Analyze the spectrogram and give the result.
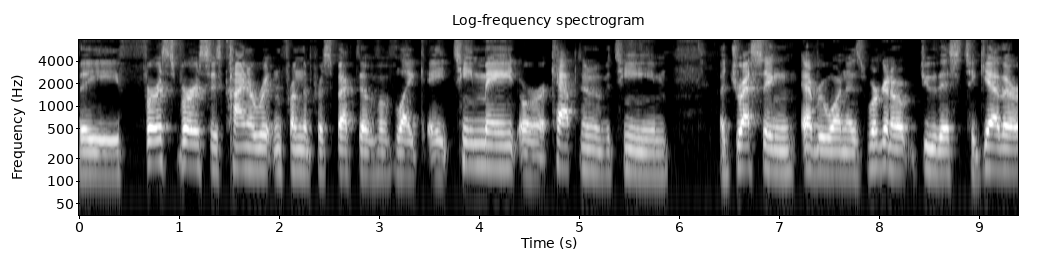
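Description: Here is an ordinary speaking voice from a man with an American accent and a medium pitch. He keeps a moderate pace and fairly even intonation. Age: 30s. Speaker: punk rock musician. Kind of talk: casual interview.

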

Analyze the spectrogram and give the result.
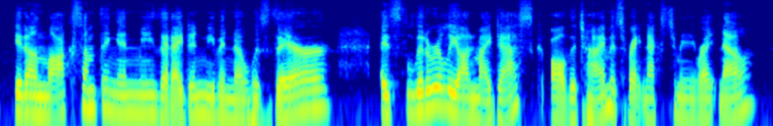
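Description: At a moderate pace, a woman with an American accent speaks at a very deep, low pitch with ordinary pitch variation against a quiet background. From US Northeast (Cambridge, Massachusetts). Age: 50s. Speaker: podcast host and writer. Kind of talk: casual interview. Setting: remote call.

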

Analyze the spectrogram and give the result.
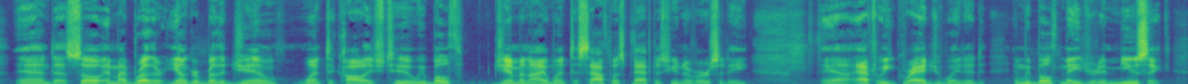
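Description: A man with a Midwestern American accent speaks with a fairly low pitch and ordinary pitch variation. The recording is very clean, with a silent background. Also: moderate pace. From Missouri, Kansas City area. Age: 70s. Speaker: retired pastor. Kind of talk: casual interview chat.

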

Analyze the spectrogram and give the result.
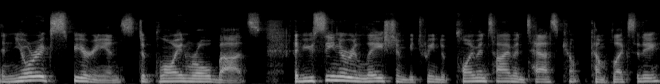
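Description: A man speaks in a plain, everyday voice. His medium pitch carries lively intonation. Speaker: tech show host. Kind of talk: live webinar hosting. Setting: video call.

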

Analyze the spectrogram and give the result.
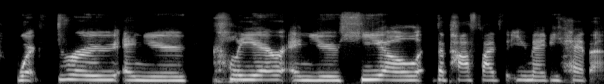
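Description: Flat, monotone intonation comes with a New Zealand accent in a dry, close sound with no echo. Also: woman. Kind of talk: casual interview chat. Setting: remote recording.

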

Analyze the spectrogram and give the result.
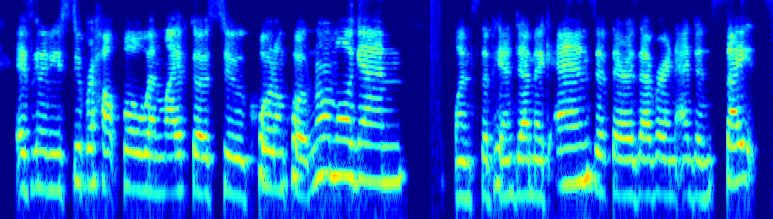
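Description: In a plain, everyday voice, a woman speaks at medium pitch and a moderate pace with fairly even intonation. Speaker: podcast host and life coach. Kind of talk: casual interview chat.

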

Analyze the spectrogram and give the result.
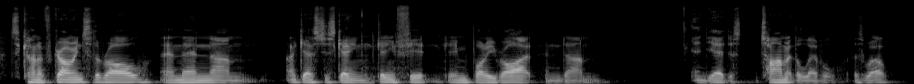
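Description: With an Australian accent, a man talks at a moderate pace in a monotone, flat intonation on a very clean recording with a silent background. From country Victoria, Shepparton. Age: 20s. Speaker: Australian rules footballer. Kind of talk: casual interview.

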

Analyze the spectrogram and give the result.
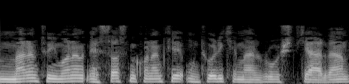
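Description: Fairly quick, fairly even speech from a man at a medium pitch. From Iran. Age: 20s. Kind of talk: testimony. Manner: casual, halting.

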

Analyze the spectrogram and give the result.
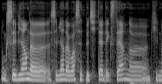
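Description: At a moderate pace, a woman talks in an unremarkable speaking voice with fairly low pitch and fairly even intonation. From Réunion. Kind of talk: interview.

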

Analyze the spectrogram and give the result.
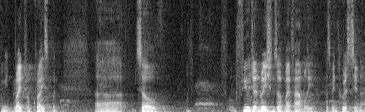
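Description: A man with a medium pitch and a somewhat breathy voice speaks at a fairly slow pace, his pitch varying in an ordinary way while his loudness swings widely. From India. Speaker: church member. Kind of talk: panel testimony.

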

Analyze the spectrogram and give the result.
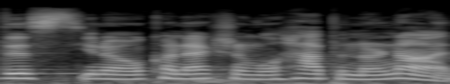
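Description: Here a woman speaks with a Lithuanian accent. Her pace is fairly slow. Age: 20s. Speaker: pianist. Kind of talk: casual chat.

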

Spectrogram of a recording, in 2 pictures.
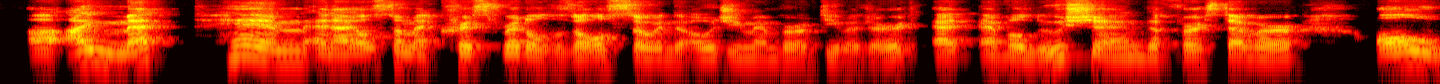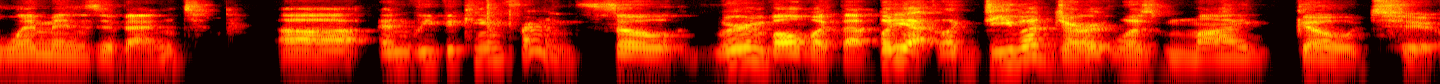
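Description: A man with a Korean accent talks at a moderate pace. His medium-pitched voice makes very wide pitch swings. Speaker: YouTube series creator and video producer.

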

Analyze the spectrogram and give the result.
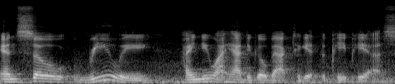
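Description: There is noticeable background noise. Over it, a man speaks at medium pitch with lively intonation. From Southern California (Palm Springs area). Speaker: high school counselor. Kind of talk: casual interview chat. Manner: talkative.

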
